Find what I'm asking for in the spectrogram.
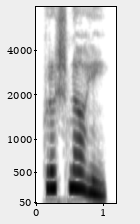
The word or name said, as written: ಕೃಷ್ಣಾಹಿ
